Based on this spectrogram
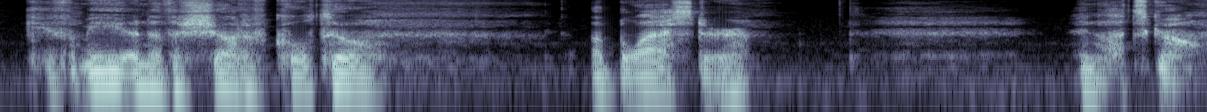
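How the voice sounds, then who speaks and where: Putting on a character voice, a man sounds raspy, gruff and furious, speaking fairly low in pitch at a moderate pace with long, frequent pauses. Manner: gruff, grieving then furious.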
